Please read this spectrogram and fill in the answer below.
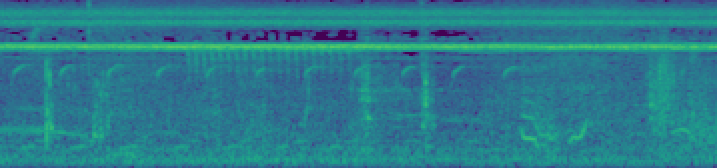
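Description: Steady, high-pitched drone of insects, with a run of short chirps repeating a few times a second. Occasional small splashes and rustles come from someone wading in shallow muddy water among grass.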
